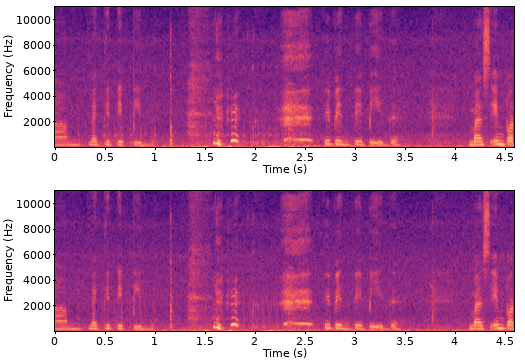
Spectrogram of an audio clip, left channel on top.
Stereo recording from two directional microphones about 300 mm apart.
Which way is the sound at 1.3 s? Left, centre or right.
Centre.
